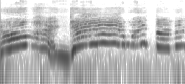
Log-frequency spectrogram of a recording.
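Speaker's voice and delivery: mock hysterical laugh-cry, very high and swooping. Retelling a frantic escape onto a bus: imitating own hysterical reaction. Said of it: "and we're just hysterical".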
